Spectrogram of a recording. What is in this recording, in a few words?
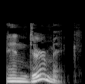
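"endermic", British English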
